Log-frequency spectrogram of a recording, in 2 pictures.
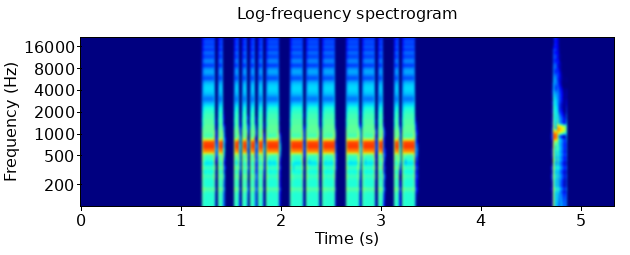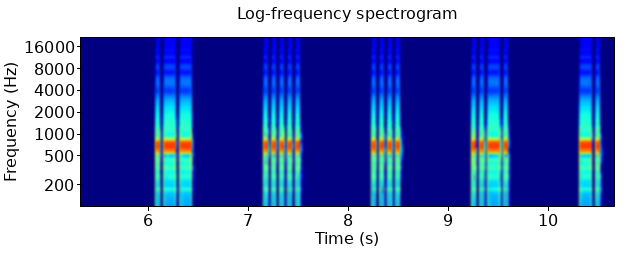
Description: Morse code, heard as a keyed tone, about 30 wpm, spaced as for 15 wpm, 700 Hz. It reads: N4OGA W5HFN
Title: USA Call Signs - 5 Characters - 6x Character Spacing - 30wpm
